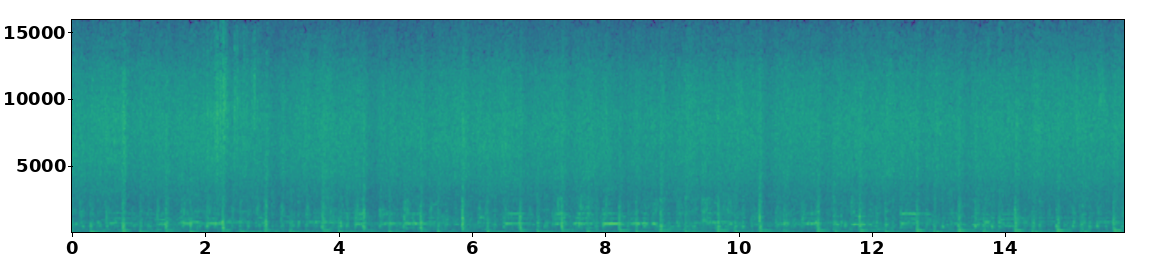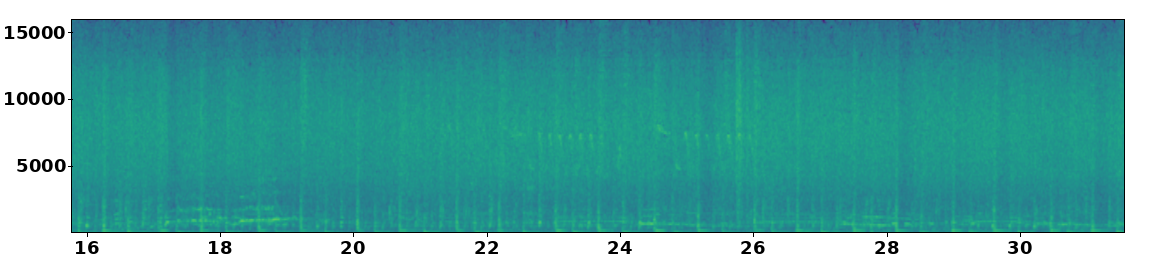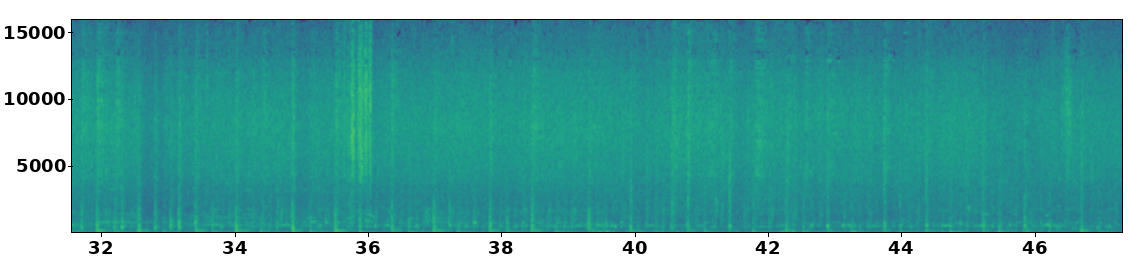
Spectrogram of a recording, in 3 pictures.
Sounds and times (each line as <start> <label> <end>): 0.0 drums 47.3
0.0 waterfall 47.3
